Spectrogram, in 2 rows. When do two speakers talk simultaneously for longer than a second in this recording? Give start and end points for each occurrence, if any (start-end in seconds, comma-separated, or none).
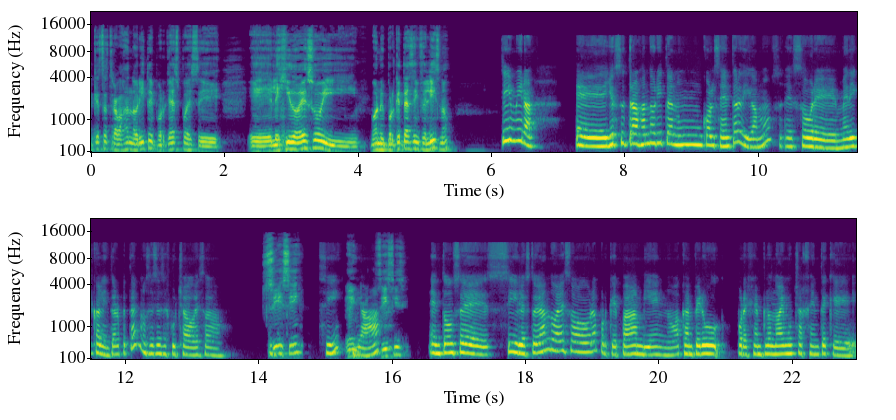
none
